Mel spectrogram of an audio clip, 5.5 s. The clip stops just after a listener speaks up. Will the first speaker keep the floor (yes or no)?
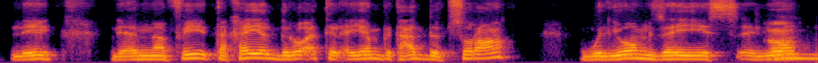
yes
